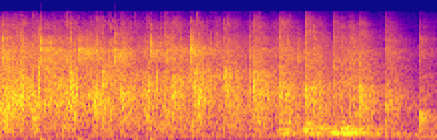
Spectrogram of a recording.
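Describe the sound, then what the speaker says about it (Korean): Applause from a church congregation at a Sunday service, with sharp individual claps standing out from the steady clapping and a few faint voices near the end. "큰 박수 한번 드리겠습니다"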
